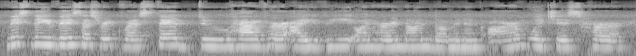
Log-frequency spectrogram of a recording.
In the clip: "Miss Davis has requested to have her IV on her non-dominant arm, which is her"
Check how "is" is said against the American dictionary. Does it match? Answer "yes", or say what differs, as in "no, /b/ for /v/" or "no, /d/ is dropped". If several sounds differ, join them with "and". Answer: no, /s/ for /z/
